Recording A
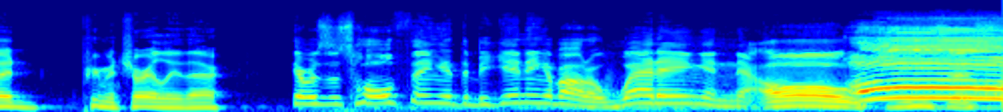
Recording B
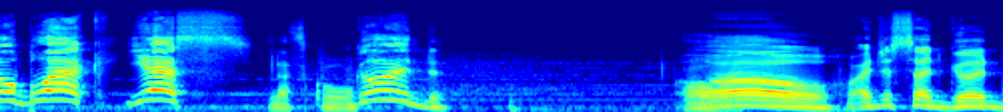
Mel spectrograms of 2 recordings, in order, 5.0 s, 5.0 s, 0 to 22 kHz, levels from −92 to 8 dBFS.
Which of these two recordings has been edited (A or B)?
A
